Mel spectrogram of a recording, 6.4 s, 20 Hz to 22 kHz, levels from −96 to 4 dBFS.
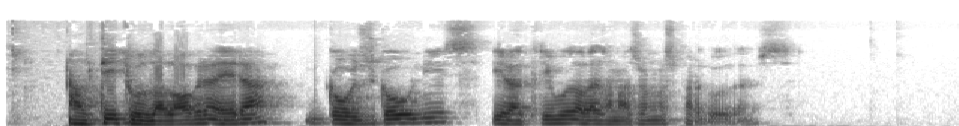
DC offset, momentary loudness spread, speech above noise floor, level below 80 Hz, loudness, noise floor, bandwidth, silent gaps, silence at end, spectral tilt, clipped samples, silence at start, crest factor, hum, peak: under 0.1%; 16 LU; 58 dB; -44 dBFS; -15 LUFS; -73 dBFS; 11 kHz; none; 1.35 s; -8 dB/octave; under 0.1%; 0.45 s; 16 dB; none; 0 dBFS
